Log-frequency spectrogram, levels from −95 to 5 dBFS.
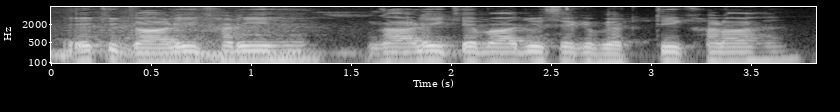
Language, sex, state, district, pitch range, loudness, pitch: Hindi, male, Madhya Pradesh, Katni, 110-120 Hz, -15 LUFS, 115 Hz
